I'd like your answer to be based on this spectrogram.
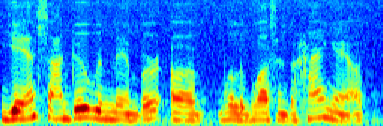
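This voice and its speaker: With a Kentucky accent, a woman speaks in a dark, mellow tone with a fairly low pitch, ordinary pitch variation and a moderate pace. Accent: Kentucky Southern. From Simpson County, Kentucky. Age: 80s+. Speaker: local historian. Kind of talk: oral history interview. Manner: halting.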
